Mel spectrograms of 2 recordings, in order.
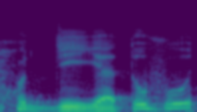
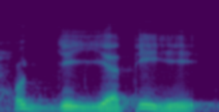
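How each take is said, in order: First: The vowel before the final syllable is u. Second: The vowel before the final syllable is i. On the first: The word is in the nominative case. "dibaca rofa" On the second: The word is in the genitive case.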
